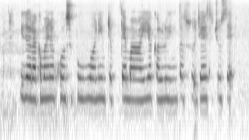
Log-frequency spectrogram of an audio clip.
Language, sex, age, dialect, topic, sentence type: Telugu, female, 18-24, Southern, agriculture, statement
